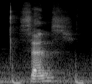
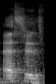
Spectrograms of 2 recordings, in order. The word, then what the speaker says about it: SSENSE: Sense, you know, sense maybe. But when I recently found out it was pronounced as Essence, my mind was instantly blown.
